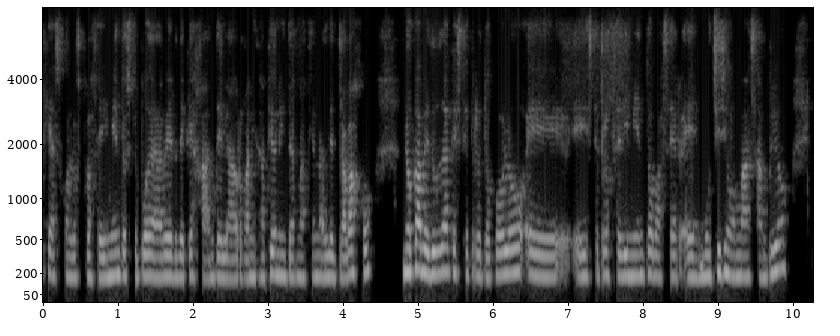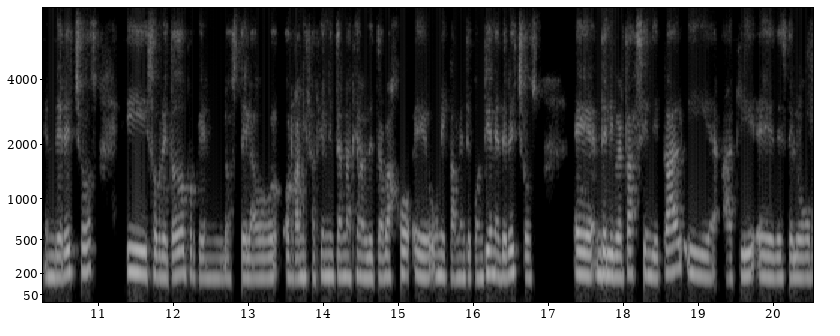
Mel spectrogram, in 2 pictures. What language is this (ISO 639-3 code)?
spa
